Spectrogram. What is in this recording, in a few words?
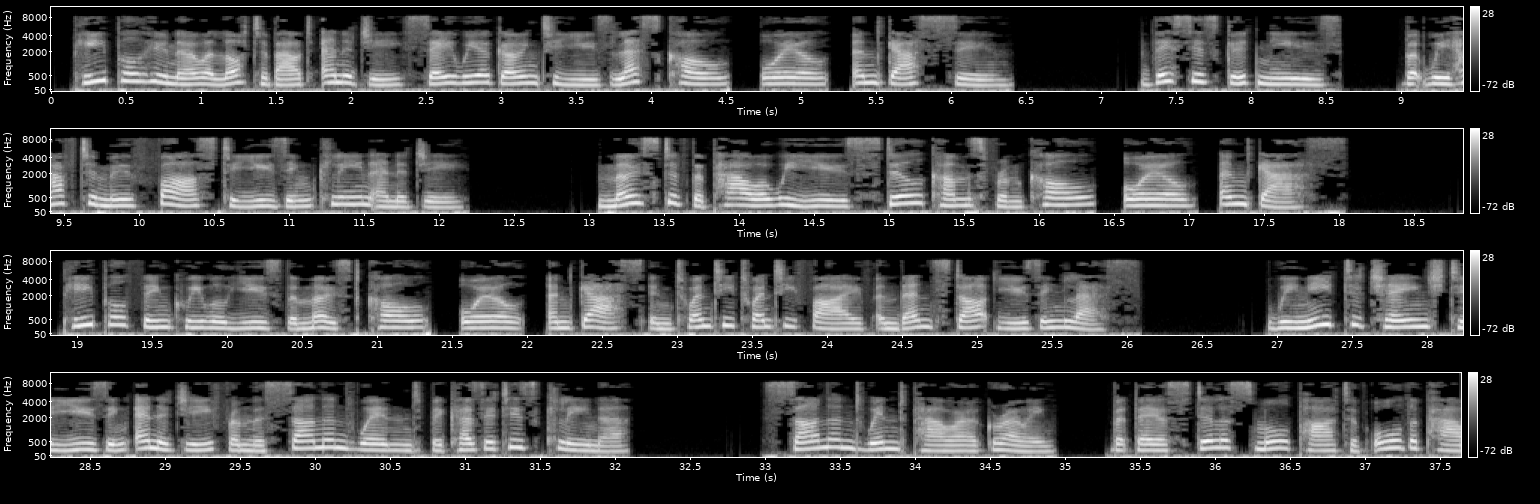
English Beginner SLOW Reading; English Newsroom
